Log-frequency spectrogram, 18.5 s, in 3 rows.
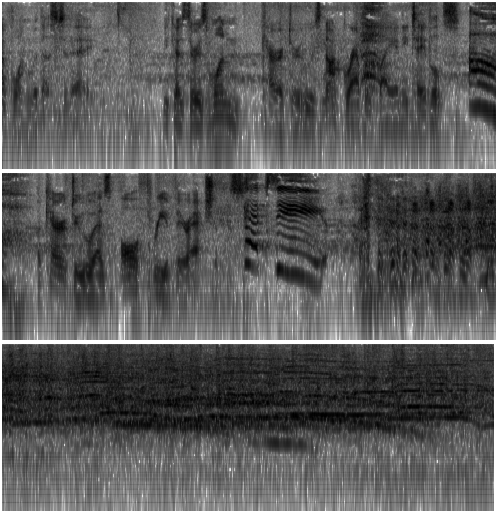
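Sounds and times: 
speech: 0:00.0 - 0:01.3, 0:02.0 - 0:12.9
laughter: 0:04.1 - 0:05.1, 0:10.1 - 0:13.3
live audience cheering and whooping: 0:04.2 - 0:04.9, 0:11.4 - 0:18.5.

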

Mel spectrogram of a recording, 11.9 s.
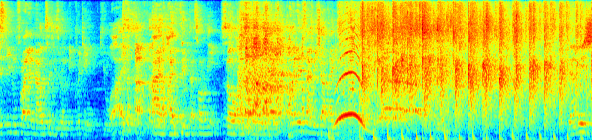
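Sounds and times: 
speech: 0:00.0 - 0:07.9, 0:11.4 - 0:11.8
laughter: 0:02.4 - 0:03.8, 0:04.7 - 0:06.6
crowd applause: 0:07.0 - 0:11.8.

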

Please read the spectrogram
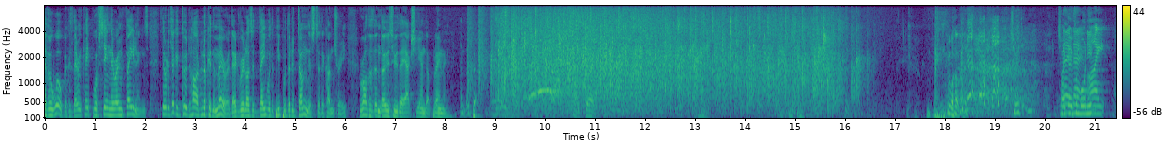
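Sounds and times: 
speech: 0:00.0 - 0:09.3, 0:18.1 - 0:18.6, 0:19.4 - 0:21.3
crowd clapping: 0:08.4 - 0:16.7
people chuckling: 0:12.9 - 0:13.4, 0:14.7 - 0:15.5, 0:17.6 - 0:20.3.

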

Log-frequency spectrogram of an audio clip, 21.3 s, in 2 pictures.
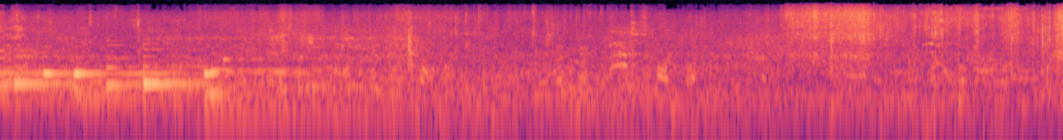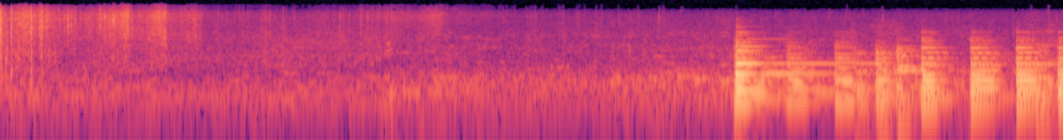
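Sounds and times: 
piano: 0:00.0 - 0:03.9, 0:18.0 - 0:21.2.

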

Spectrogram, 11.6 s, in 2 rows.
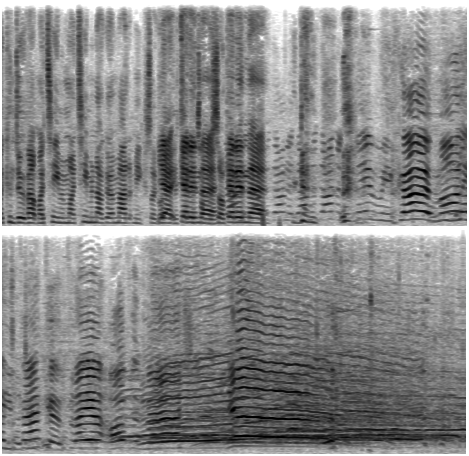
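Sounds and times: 
speech: 0:00.0 - 0:09.7
crowd cheering: 0:07.2 - 0:11.6.

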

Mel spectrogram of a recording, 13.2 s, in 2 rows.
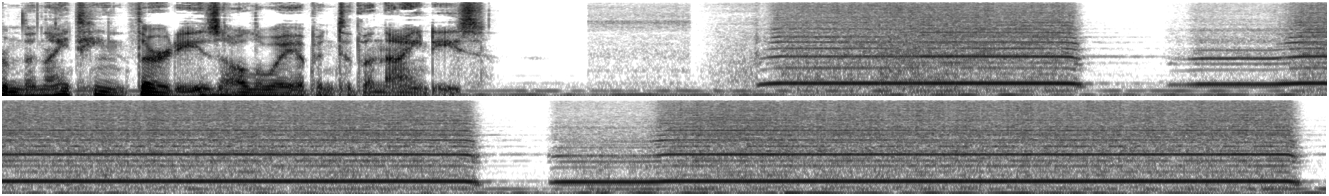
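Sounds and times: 
speech: 0:00.0 - 0:02.5
Hancock air whistle on a train: 0:03.0 - 0:13.2.

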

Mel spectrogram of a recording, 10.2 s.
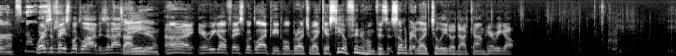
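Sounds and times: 
speech: 0:00.0 - 0:07.9
crunchy wet chewing: 0:07.7 - 0:10.1.

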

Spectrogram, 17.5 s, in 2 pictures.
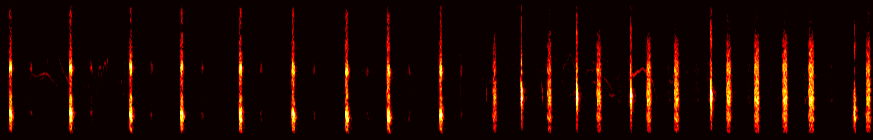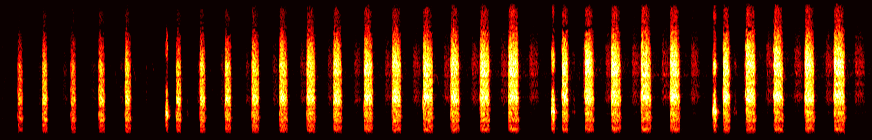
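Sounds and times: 
red-legged partridge calling: 0:00.0 - 0:17.4.

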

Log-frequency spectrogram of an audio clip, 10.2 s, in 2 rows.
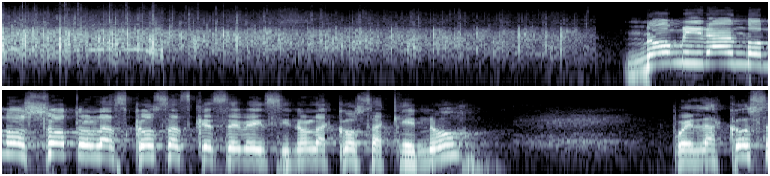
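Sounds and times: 
loud applause: 0:00.0 - 0:04.0
speech: 0:04.2 - 0:08.4, 0:09.6 - 0:10.2.

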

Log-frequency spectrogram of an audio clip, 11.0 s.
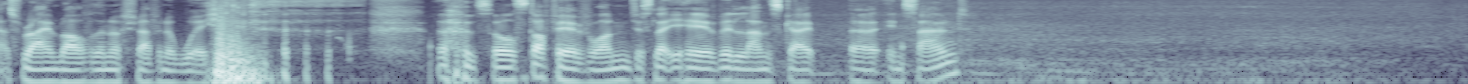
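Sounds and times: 
speech: 0:00.0 - 0:02.6, 0:03.2 - 0:07.5
laughter: 0:01.6 - 0:04.0
car driving past from left to right: 0:04.5 - 0:10.9.

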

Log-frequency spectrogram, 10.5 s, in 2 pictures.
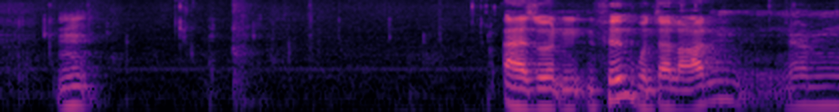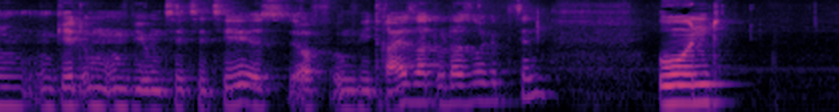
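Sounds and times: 
person chewing with soft wet and crunchy bites: 0:00.2 - 0:03.2
speech: 0:00.4 - 0:00.7, 0:03.2 - 0:09.9.

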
